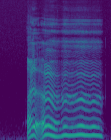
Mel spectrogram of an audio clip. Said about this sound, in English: Yawning.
